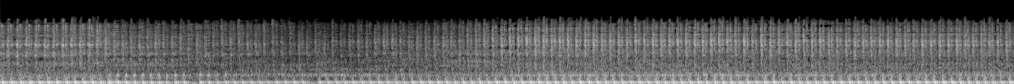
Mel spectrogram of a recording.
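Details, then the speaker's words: Lifan CityR 175 (162FMK engine), 10,800 km, knocking since it stopped by itself at 90 after refueling and was restarted: hard metallic knock about four times a second over the idling single. Mechanic suspects the head; cylinder and piston to be inspected. Piston knock. "Сам по собі їхав і просто став і почав стукать. Після того двигуна запустився, все заробили, але почав стукати."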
